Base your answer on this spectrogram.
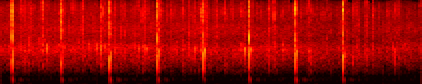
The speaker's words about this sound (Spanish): Así que damos gracias a Dios por esto que ha sucedido en nuestra iglesia, y definitivamente esto merece un aplauso.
